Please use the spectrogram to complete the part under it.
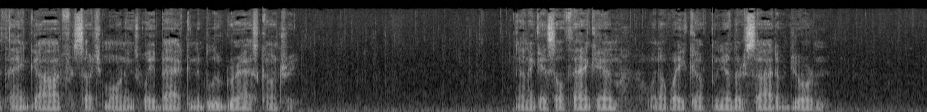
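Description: A man speaks slowly and calmly, close up.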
